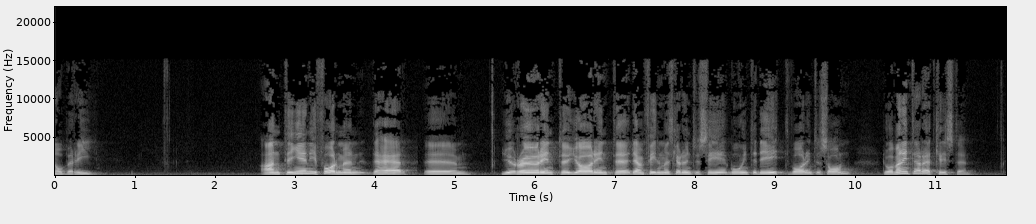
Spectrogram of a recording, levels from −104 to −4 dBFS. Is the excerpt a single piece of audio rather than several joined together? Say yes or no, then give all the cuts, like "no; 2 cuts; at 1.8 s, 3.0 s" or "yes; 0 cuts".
no; 1 cut; at 4.5 s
